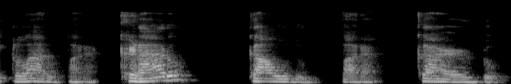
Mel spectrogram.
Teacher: uso desse R retroflexo do Erre caipira é um fenômeno natural no fenômeno de variação linguística mas que apesar disso geralmente acaba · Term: R caipira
